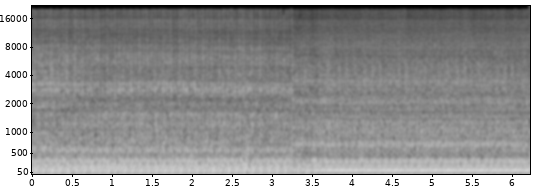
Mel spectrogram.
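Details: V8 engine on a wrecked deep-sea fishing boat, after $400 of repairs, runs with a steady, even low rumble, no misses or knocks; healthy after repair.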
